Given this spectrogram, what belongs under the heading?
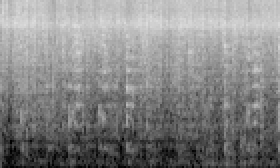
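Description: Garlic frying in a hot pan, a bright continuous sizzle broken by rhythmic scraping and stirring strokes, close and fairly loud.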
